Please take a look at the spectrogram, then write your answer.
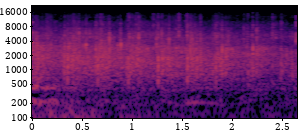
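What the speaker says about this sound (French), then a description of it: "Allez, on va acclamer le Seigneur." A church conference audience applauding to acclaim the Lord, dense sustained clapping from a crowd that holds steady and tapers slightly.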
